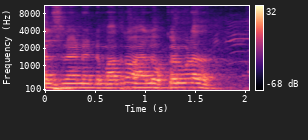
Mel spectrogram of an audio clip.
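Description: Only speech: a man speaking into a handheld microphone, pausing near the end.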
